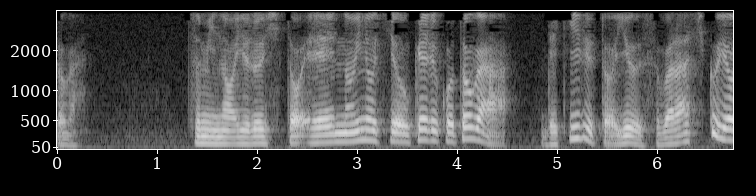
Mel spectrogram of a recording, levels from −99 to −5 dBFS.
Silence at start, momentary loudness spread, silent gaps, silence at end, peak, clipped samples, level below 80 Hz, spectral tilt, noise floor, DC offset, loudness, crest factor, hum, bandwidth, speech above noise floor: 0 s; 10 LU; none; 0 s; -10 dBFS; under 0.1%; -54 dBFS; -11 dB/octave; -58 dBFS; under 0.1%; -25 LUFS; 16 dB; none; 4 kHz; 34 dB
